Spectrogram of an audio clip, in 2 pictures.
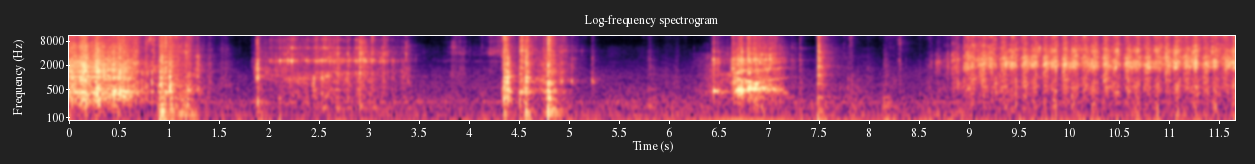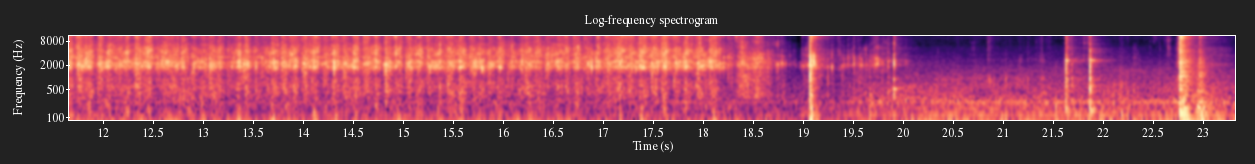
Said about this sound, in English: filling this up with ice and giving it a good old shake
